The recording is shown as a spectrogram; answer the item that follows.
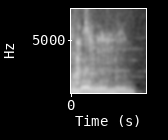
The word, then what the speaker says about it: melanin: melon in the millennium i'd be saying it wrong i think it's melanin melanin whatever i'll be saying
